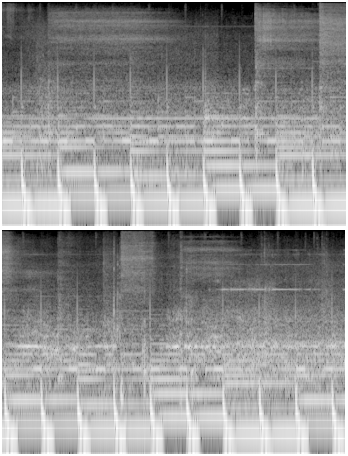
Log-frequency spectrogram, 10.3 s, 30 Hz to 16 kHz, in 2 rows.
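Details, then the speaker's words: Steady mechanical hum with regular ratcheting clicks about once a second: a MaxForm L2-133 dual thermoforming machine running with 133 mm sheets over two adjacent dental models in aligner production; aligner production machine running. "And place the 133 sheets in the machine. Start machine."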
